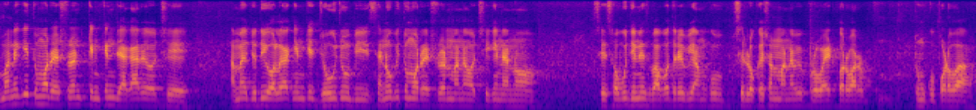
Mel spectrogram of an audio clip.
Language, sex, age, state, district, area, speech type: Odia, male, 18-30, Odisha, Balangir, urban, spontaneous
